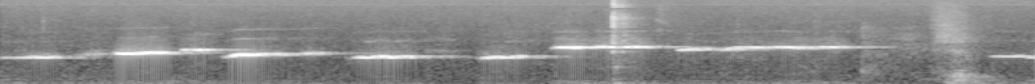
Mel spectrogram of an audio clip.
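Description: A man whistles a bawdy song, a clear solo melody of sustained and gliding notes with short breaks, close and loud with no other sound.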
